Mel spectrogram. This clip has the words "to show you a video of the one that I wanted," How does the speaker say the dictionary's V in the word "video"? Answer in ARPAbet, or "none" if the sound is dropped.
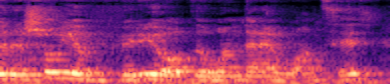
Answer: V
